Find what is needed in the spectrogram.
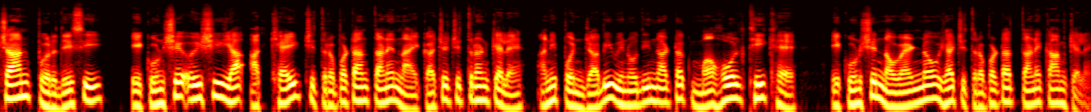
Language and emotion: Goan Konkani, neutral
